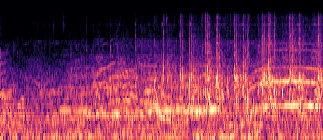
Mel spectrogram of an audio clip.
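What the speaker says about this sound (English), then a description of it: "you can clap loud enough" Scattered clapping and cheering from a crowd at an outdoor political rally on Boston Common, moderately distant, with crowd murmur and voices underneath.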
